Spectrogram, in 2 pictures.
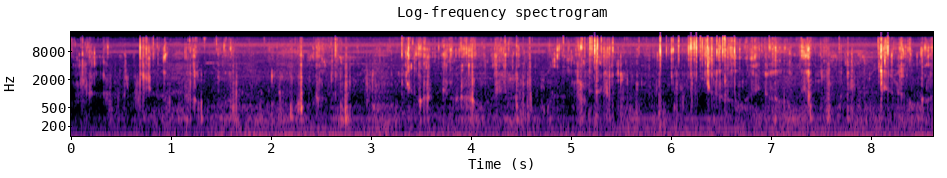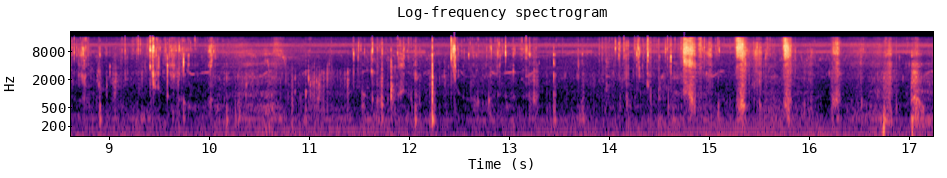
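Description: A person chewing and crunching a mouthful of fresh raw herbs and vegetables eaten with rice noodles and green curry, close to the microphone. Irregular crisp crunches and mouth clicks come one after another throughout.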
